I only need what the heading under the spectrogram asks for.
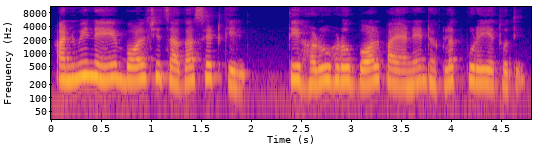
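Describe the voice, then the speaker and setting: Mellow-voiced woman storyteller. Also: fairly high pitch, normal speed. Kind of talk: scripted story narration.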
